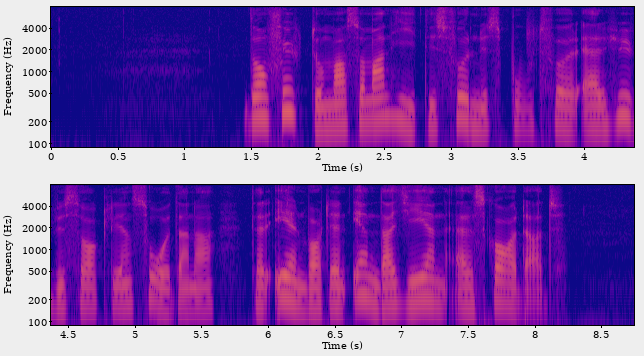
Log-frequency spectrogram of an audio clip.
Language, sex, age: Swedish, female, 59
